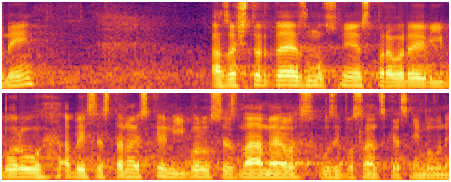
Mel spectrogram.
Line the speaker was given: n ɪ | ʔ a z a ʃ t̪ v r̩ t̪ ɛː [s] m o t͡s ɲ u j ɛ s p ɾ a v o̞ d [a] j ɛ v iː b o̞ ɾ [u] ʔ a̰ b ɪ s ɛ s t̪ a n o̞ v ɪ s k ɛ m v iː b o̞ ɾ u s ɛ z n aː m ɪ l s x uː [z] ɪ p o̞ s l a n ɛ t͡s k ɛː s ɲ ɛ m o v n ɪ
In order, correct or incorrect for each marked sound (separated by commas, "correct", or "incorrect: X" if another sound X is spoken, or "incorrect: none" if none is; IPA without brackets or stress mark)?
incorrect: z, correct, correct, correct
